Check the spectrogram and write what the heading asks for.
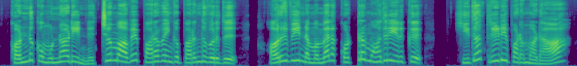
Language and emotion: Tamil, surprised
